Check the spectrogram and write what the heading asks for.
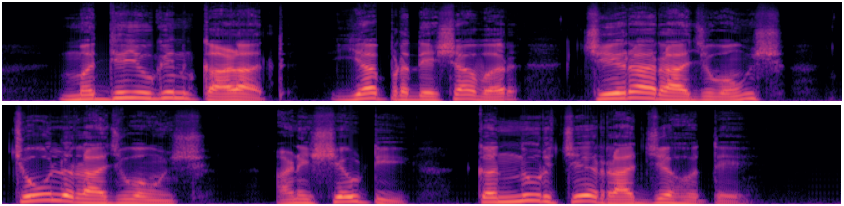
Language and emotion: Marathi, neutral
